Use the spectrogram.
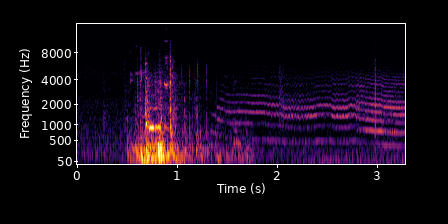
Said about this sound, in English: She walks to a large wooden door and pushes it open.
